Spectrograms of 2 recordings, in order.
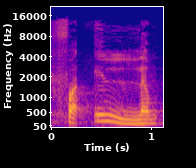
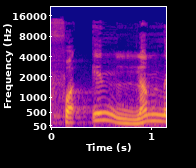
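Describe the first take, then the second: First: The n merges into a doubled l sound. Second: The n sound is heard before the l. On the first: The speaker calls it right. "फ़इल्लम लाम की आवाज़ होगी" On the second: The speaker calls it wrong. "फ़इन लम नहीं"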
